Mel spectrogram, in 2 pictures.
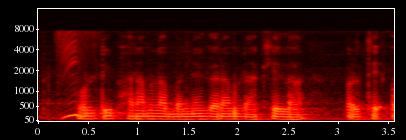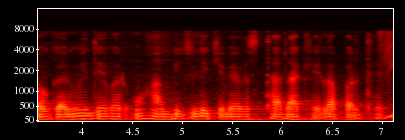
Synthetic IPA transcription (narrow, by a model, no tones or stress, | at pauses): solʈipʰaɾamlabənːeɡəɾəmɾakʰela | pəɾt̪ʰeʔɔːɡəɾmid̪ebəɾʊɦãbid͡ʒlikebjəʋəst̪ʰaɾakʰḛla̰pəɾt̪ʰḛ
